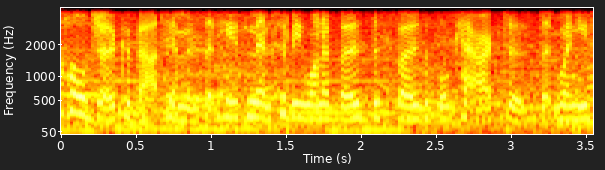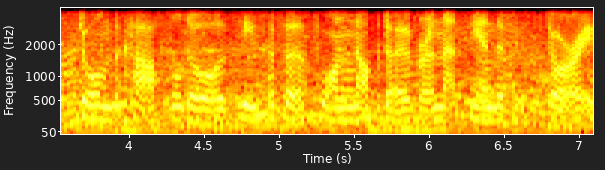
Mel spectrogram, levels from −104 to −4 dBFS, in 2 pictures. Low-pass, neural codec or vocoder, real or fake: 3.6 kHz; none; real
